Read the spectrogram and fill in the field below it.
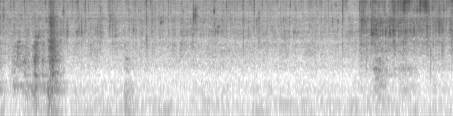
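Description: Food fries in a pan with a faint, steady sizzle, a sharper crackling burst early on and a louder stretch of sizzling near the end, with no talking.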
